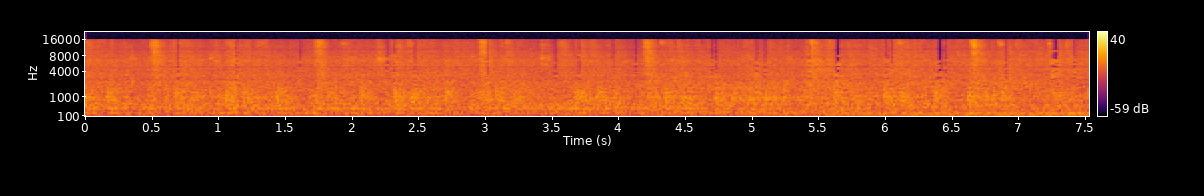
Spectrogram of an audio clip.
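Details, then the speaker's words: Admiral AED4675YQ1 dryer running empty: loud steady rumble with constant clattering rattle; owner unsure if bad bearing or lacks grease; also no heat. "like so working but uh definitely got some some noise issues I don't know if there's a um bad bearing or if it needs greased or what"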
